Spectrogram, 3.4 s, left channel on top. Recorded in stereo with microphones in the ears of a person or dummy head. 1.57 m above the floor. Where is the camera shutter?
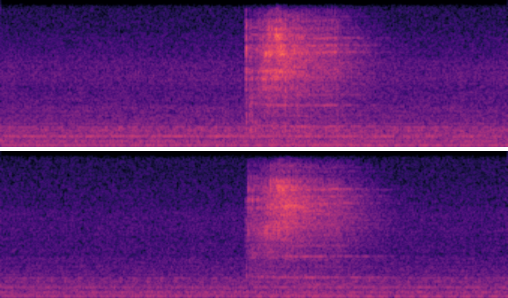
30° left (ahead or behind), 2.5 m.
